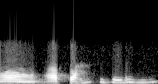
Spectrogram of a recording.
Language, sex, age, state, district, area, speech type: Hindi, female, 60+, Uttar Pradesh, Chandauli, rural, conversation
